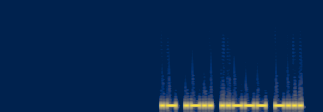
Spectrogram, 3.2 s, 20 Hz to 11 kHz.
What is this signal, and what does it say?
Morse code, heard as a keyed tone, about 40 wpm, 700 Hz. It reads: AL2B
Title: USA Call Signs - 4 Characters - 40wpm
